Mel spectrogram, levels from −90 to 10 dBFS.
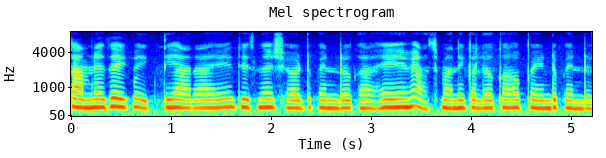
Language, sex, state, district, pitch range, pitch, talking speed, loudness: Hindi, female, Bihar, Lakhisarai, 225-245 Hz, 235 Hz, 230 wpm, -13 LUFS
